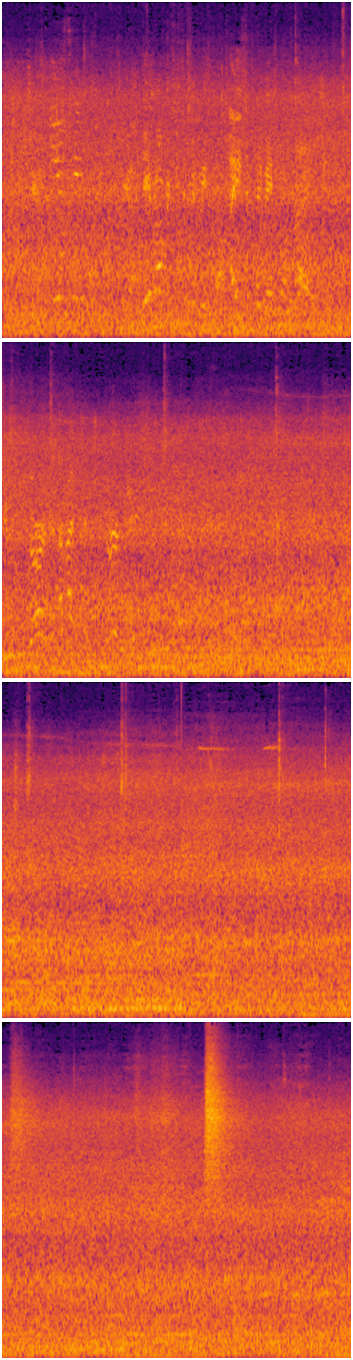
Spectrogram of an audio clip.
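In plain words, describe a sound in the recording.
City traffic rumbles steadily along a street outdoors.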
